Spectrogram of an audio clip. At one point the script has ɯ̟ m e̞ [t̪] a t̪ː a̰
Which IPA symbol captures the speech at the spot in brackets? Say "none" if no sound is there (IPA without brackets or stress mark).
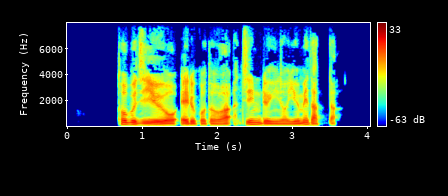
d̪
